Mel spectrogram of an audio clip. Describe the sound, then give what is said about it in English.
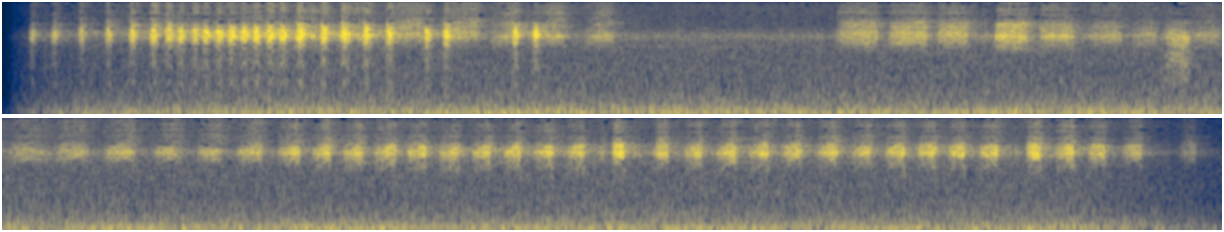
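A male superb lyrebird, a large songbird found only in Australian forests, pours out a dense, layered medley of mimicked calls: buzzing trills, rapid high chirps and pulsing croak-like notes overlapping continuously for about twelve seconds, fairly loud, with no talking. “All of those different sounds were made at the same time by a single male superb lyrebird, a large songbird found only in the forests in Australia.”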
